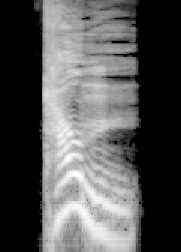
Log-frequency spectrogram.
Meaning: 1. barely, hardly (qualifying verbs or adjectives) 2. barely any, almost no (qualifying amounts) 3. difficult, nearly impossible 4. as soon as, immediately after
- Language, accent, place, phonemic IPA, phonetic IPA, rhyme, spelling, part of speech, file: German, Germany, Berlin, /kaʊ̯m/, [kʰaʊ̯m], -aʊ̯m, kaum, adverb, De-kaum.ogg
